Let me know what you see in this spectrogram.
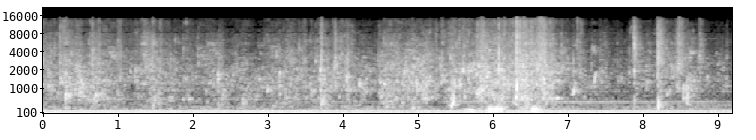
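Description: Pool water splashing and lapping as a young lion swims, over a steady low hum, with a louder splash about six seconds in.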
